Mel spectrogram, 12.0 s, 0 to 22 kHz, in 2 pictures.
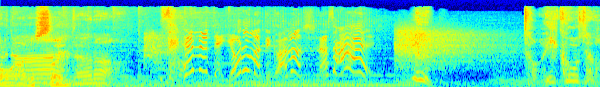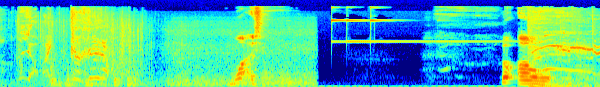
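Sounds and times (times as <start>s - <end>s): high steady ringing tone: 9.2s - 11.3s.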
